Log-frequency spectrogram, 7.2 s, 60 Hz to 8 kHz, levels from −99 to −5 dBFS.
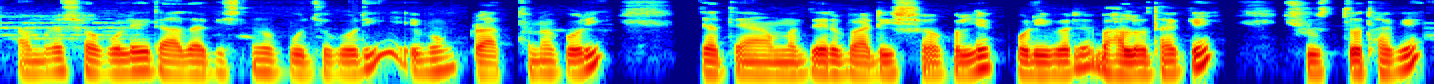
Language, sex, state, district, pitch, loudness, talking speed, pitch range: Bengali, male, West Bengal, Jalpaiguri, 115 Hz, -20 LUFS, 140 wpm, 110-125 Hz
